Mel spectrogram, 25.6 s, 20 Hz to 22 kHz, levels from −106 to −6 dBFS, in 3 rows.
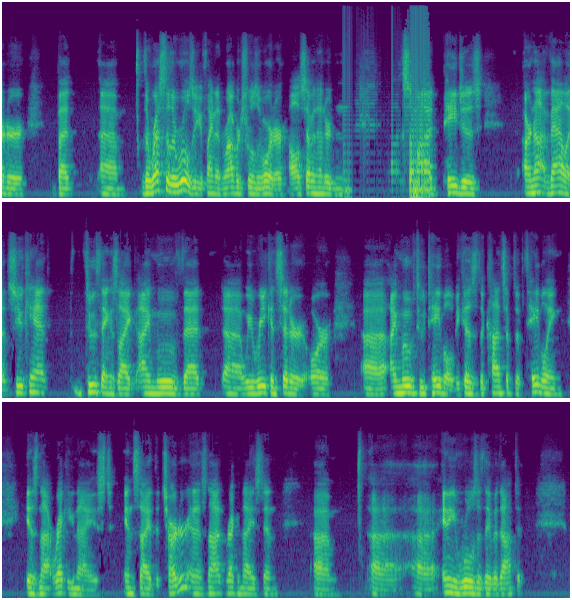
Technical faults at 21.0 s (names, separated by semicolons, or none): none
